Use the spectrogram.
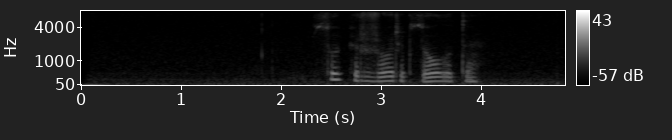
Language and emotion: Russian, sad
